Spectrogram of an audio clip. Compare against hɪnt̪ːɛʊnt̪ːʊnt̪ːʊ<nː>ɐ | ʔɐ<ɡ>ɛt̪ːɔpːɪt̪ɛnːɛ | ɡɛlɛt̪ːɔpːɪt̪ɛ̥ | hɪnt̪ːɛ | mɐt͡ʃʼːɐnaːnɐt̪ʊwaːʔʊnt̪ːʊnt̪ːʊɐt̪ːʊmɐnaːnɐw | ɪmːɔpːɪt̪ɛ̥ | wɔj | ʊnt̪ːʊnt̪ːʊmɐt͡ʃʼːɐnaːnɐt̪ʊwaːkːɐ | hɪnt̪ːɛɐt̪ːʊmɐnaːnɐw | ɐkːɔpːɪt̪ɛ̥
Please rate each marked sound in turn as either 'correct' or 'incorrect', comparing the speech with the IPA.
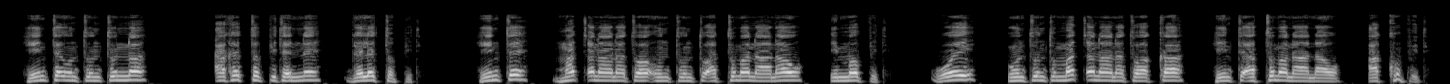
correct, incorrect

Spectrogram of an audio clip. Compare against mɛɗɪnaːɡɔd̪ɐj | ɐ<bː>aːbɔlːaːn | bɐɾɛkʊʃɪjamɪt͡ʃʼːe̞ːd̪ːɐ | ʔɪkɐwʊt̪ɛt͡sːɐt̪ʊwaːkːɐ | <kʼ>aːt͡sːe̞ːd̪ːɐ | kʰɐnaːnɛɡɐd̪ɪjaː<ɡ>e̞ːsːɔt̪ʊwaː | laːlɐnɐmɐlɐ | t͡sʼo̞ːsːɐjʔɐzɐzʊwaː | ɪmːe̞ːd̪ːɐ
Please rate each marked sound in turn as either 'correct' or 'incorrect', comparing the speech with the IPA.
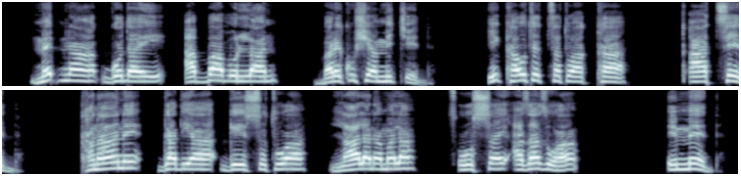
correct, correct, correct

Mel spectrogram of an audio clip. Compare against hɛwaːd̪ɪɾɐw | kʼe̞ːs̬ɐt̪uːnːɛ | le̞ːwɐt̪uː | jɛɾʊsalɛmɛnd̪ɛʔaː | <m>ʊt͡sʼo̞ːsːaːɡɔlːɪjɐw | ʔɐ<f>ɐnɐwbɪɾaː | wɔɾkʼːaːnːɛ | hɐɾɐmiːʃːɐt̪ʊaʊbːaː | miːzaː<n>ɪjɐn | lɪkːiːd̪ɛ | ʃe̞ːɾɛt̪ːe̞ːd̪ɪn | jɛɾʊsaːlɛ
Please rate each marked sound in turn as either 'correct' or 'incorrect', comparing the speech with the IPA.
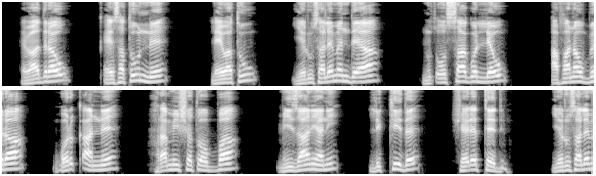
incorrect, correct, correct

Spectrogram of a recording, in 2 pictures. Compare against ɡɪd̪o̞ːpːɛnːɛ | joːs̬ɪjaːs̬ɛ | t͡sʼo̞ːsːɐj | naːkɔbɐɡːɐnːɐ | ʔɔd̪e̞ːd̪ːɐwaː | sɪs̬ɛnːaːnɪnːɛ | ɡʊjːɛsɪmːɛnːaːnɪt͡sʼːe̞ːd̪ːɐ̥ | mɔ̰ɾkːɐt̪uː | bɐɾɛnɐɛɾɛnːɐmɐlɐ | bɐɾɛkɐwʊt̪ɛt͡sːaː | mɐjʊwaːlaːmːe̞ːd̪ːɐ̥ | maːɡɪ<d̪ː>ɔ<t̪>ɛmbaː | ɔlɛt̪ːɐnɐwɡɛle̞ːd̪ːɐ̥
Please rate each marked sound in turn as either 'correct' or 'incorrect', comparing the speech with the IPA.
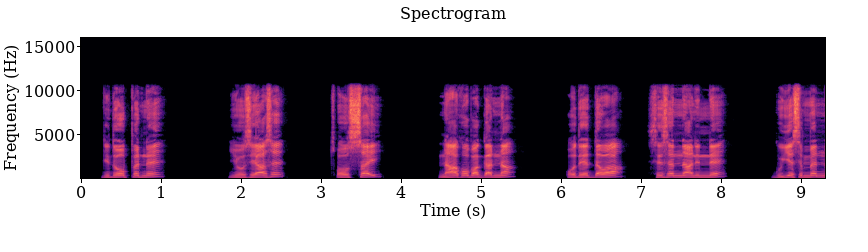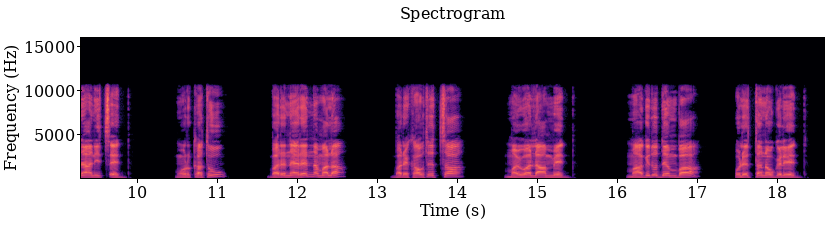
incorrect, incorrect

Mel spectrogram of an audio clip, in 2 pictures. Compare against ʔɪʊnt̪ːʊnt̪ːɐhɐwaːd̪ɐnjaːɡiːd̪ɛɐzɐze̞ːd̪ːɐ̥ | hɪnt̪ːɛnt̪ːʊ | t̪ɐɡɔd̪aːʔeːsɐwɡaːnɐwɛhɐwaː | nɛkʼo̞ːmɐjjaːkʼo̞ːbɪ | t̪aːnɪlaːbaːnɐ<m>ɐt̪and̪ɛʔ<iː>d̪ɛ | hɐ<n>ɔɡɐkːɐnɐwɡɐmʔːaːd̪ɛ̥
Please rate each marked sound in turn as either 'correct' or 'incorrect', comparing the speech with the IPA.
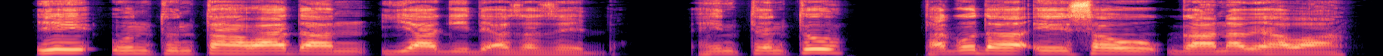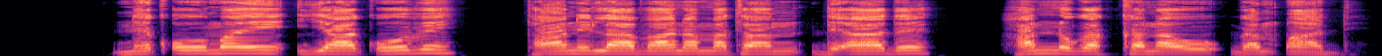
correct, incorrect, incorrect

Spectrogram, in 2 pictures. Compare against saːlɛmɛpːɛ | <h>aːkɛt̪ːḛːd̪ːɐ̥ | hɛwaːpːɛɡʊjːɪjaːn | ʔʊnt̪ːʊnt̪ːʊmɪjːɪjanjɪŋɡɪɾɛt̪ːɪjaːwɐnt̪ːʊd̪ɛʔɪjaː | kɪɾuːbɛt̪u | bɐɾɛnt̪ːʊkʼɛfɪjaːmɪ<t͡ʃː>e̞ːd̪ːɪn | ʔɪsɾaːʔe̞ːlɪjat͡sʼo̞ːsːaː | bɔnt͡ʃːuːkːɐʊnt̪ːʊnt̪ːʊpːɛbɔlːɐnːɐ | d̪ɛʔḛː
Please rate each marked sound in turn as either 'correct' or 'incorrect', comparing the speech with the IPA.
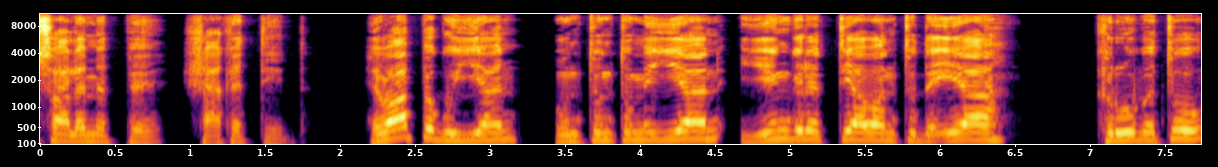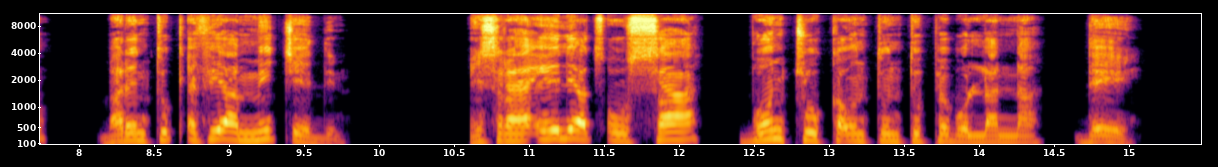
incorrect, incorrect

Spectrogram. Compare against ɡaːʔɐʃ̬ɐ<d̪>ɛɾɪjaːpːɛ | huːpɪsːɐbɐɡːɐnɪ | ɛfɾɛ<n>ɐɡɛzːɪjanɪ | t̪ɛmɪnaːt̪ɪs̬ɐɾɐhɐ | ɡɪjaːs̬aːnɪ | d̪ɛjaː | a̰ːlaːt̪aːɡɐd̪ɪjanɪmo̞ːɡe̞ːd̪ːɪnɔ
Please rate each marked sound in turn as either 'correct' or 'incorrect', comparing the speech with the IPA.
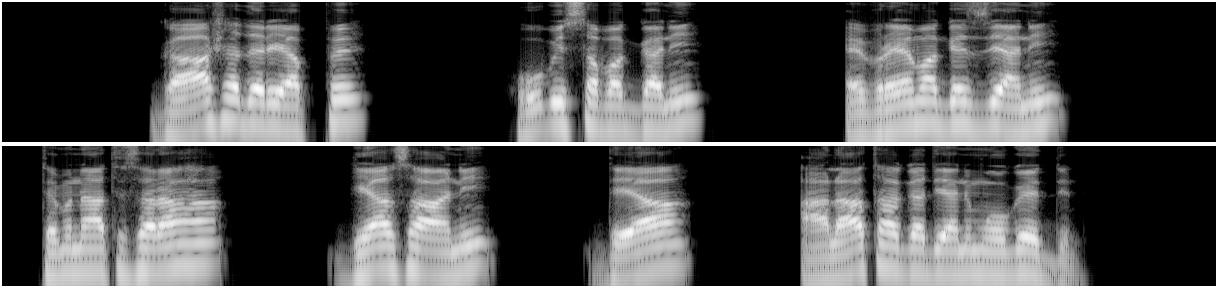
correct, incorrect

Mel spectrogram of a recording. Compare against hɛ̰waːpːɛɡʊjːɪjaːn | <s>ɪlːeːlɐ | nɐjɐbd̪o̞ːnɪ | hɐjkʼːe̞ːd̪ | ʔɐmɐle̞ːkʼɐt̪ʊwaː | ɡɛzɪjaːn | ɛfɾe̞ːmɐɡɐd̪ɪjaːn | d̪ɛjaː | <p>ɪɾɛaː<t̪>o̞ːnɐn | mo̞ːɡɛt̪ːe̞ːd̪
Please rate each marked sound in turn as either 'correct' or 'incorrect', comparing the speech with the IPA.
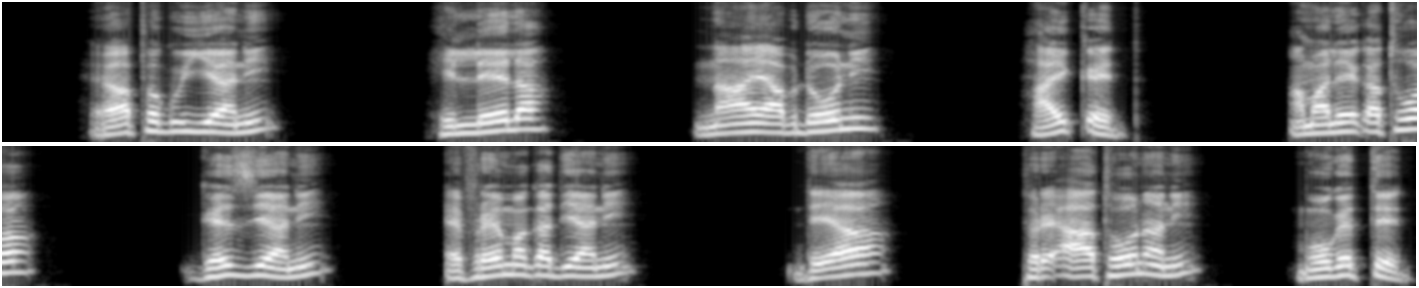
incorrect, correct, correct

